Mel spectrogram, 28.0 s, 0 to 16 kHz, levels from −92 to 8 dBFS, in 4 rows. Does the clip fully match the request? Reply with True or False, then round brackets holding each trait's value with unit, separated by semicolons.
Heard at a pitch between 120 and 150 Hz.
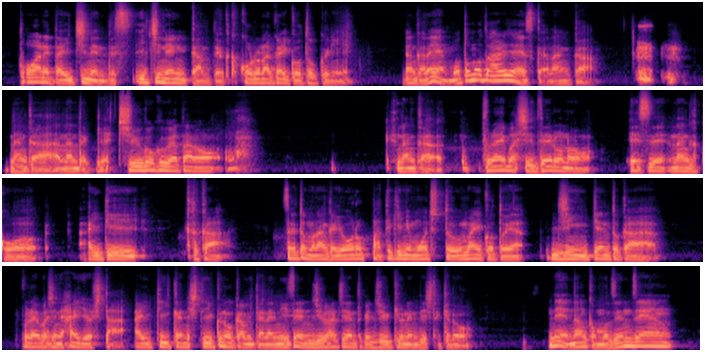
False (110 Hz)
